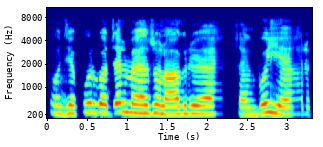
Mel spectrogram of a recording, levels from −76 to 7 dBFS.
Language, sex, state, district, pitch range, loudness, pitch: Rajasthani, male, Rajasthan, Churu, 220-250 Hz, -15 LUFS, 235 Hz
